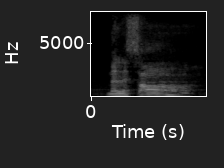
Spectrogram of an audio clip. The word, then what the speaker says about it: Melisandre: Melisandre. – Melisandre is how they say it.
